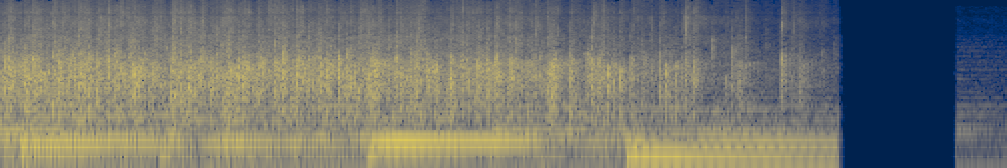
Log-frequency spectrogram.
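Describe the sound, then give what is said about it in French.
Congregation applauding at a church service, a loud, dense wash of clapping over sustained low tones that gradually fades, then an abrupt cut to silence before a faint resumption. “Peut-on acclamer le Seigneur pour nous-mêmes et pour l'expression d'impact aussi, que Dieu vous bénisse.”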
